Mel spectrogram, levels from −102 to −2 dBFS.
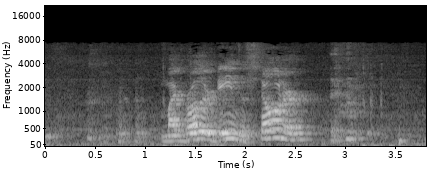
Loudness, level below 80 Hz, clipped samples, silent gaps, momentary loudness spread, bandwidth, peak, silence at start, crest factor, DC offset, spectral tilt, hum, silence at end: -27 LUFS; -52 dBFS; under 0.1%; none; 22 LU; 7.6 kHz; -10 dBFS; 0 s; 18 dB; under 0.1%; -6.5 dB/octave; none; 0 s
